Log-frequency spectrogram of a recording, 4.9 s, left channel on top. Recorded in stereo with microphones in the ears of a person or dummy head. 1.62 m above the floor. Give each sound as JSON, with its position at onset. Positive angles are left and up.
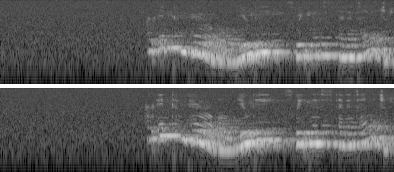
{"t": 1.8, "sound": "a woman speaking", "side_deg": -75, "distance_m": 9.5}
